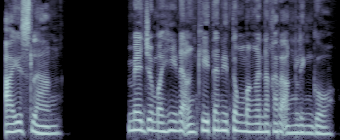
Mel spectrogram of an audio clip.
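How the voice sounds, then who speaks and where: A woman's voice: low-pitched, moderate pace, dark tone, no room sound, clean studio sound, lightly acted. A woman voicing a hesitant, guilty grown son. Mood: worried. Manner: hesitant, evasive.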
